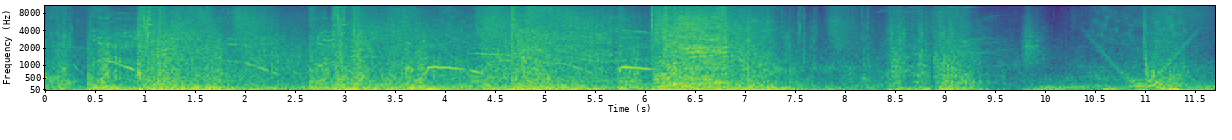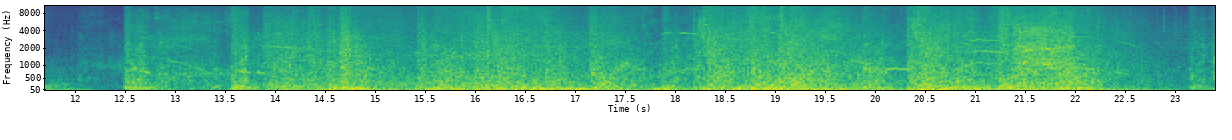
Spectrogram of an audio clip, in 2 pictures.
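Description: Explosions boom and roar in a video game.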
